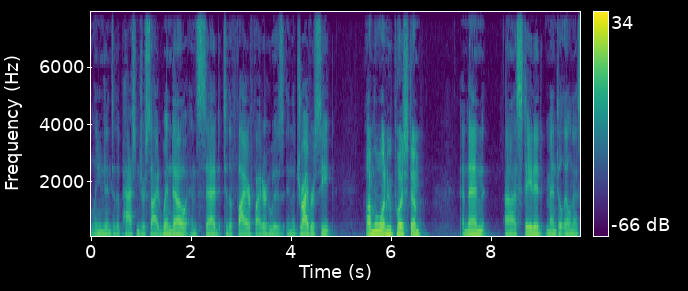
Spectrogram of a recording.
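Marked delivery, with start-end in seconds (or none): 5.5-6.6 play-acted whimpery, stupid-sounding, high, raised whine. Retelling what a man said to a firefighter, in a mock-whimpering voice. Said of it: "sounding all whimpery and stupid like that".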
